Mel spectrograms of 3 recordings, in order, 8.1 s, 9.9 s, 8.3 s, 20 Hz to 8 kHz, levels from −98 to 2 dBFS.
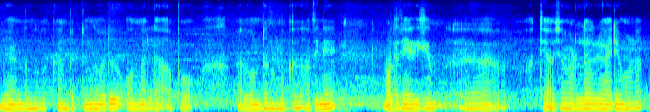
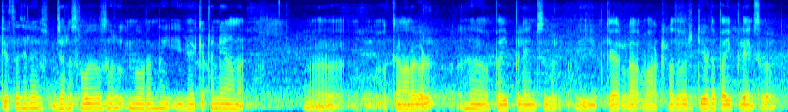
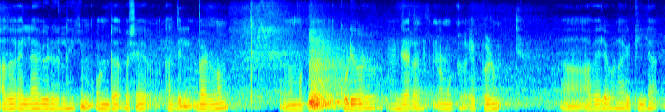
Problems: background conversations at intervals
